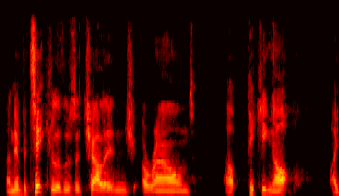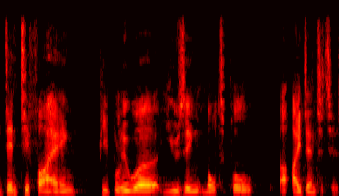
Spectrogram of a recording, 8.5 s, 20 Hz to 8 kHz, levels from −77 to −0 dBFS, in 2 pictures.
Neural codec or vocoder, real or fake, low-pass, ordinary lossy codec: vocoder, 22.05 kHz, 80 mel bands, Vocos; fake; 7.2 kHz; none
